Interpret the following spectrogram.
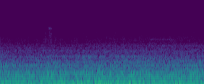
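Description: Steady low rumble of a slowly moving car, heard from inside the cabin, with a faint click about a second in.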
